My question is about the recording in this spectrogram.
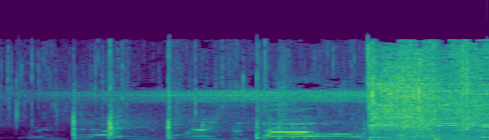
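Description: Several short, high-pitched vocal yelps, each rising and falling in pitch, with a few sharp clicks between them. Music starts just before the end.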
